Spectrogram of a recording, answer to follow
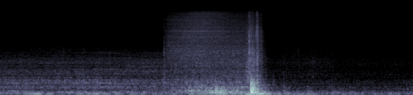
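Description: A wooden sash window, fitted with brush-pile draught strips, being slid down in its frame. The sliding builds to a rising scrape and ends in a sharp knock a little before four seconds in as the sash shuts.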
